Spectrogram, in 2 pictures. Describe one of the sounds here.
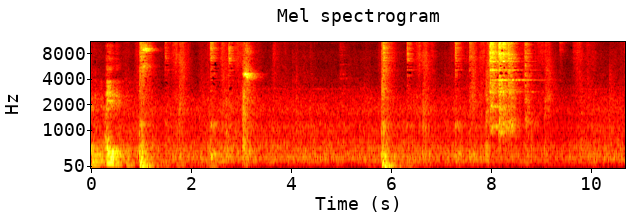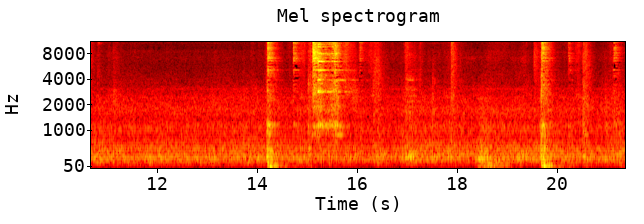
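Fencing blades clash and click.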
